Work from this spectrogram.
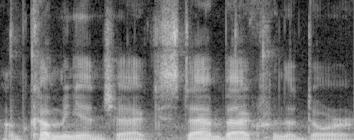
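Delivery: plain reading voice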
